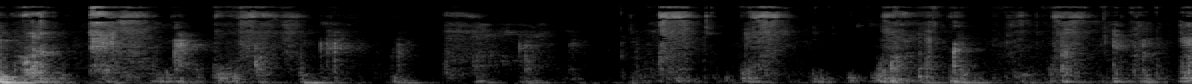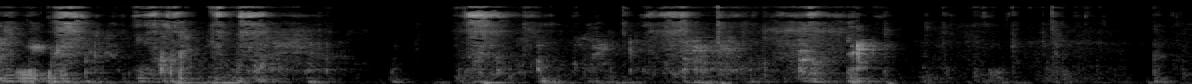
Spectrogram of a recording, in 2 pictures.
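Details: Two Boston Terriers in a pointless fight at home: a steady stream of gravelly growls, grunts and snuffles, louder at the start and in waves, with a short lull near the middle and scuffling noise throughout.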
